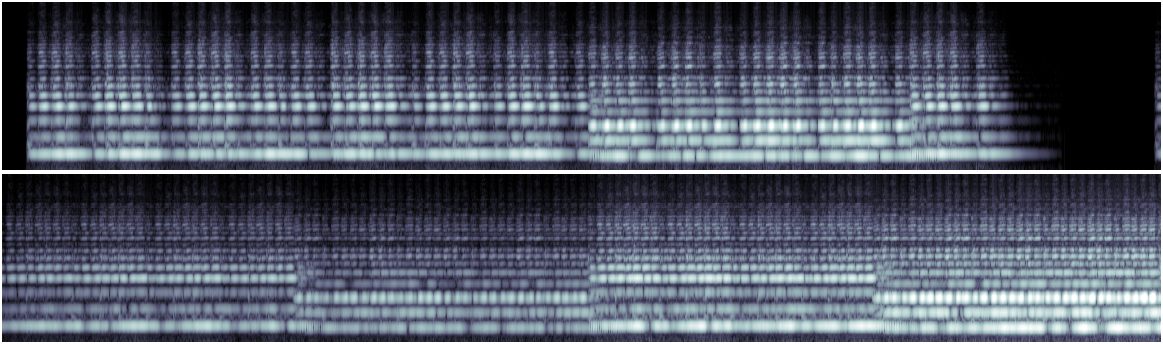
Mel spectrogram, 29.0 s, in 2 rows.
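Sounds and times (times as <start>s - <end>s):
violin: 0.3s - 12.7s, 14.4s - 28.9s.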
